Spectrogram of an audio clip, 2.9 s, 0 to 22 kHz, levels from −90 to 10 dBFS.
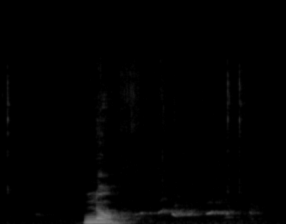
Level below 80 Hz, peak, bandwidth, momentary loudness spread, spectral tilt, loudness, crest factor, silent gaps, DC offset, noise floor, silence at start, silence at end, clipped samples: under -90 dBFS; -28 dBFS; 16 kHz; 24 LU; -7.5 dB/octave; -43 LUFS; 20 dB; none; under 0.1%; -82 dBFS; 0.85 s; 0.55 s; under 0.1%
